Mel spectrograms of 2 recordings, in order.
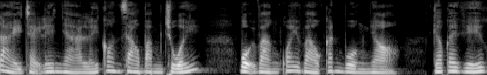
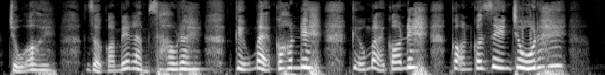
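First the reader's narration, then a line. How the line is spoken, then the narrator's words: Terrified wailing plea. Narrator (Vietnamese): Đào kinh hãi ... gào thét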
